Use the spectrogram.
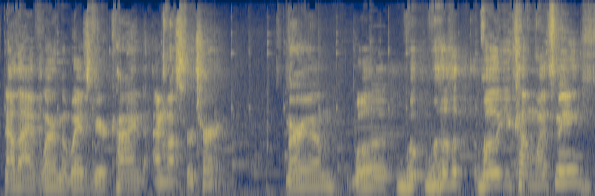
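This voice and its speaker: A man voicing an earnest alien robot classmate in a game, making solemn, halting declarations. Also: a little high, natural voice. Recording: music behind the voice.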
